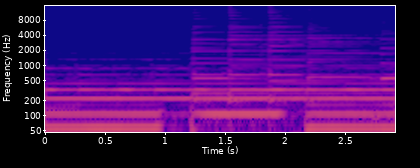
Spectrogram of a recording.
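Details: Gentle acoustic guitar music with plucked and strummed chords plays throughout, with no animal sounds.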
